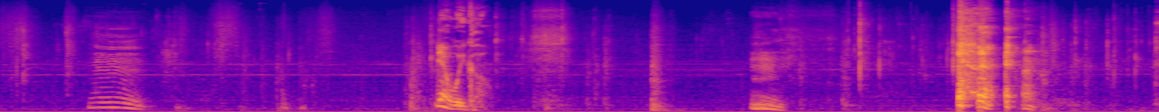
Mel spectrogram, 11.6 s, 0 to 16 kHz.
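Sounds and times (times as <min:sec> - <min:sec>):
speech: 0:00.9 - 0:01.9, 0:04.4 - 0:04.9
old man coughing into the microphone: 0:09.6 - 0:10.4.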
